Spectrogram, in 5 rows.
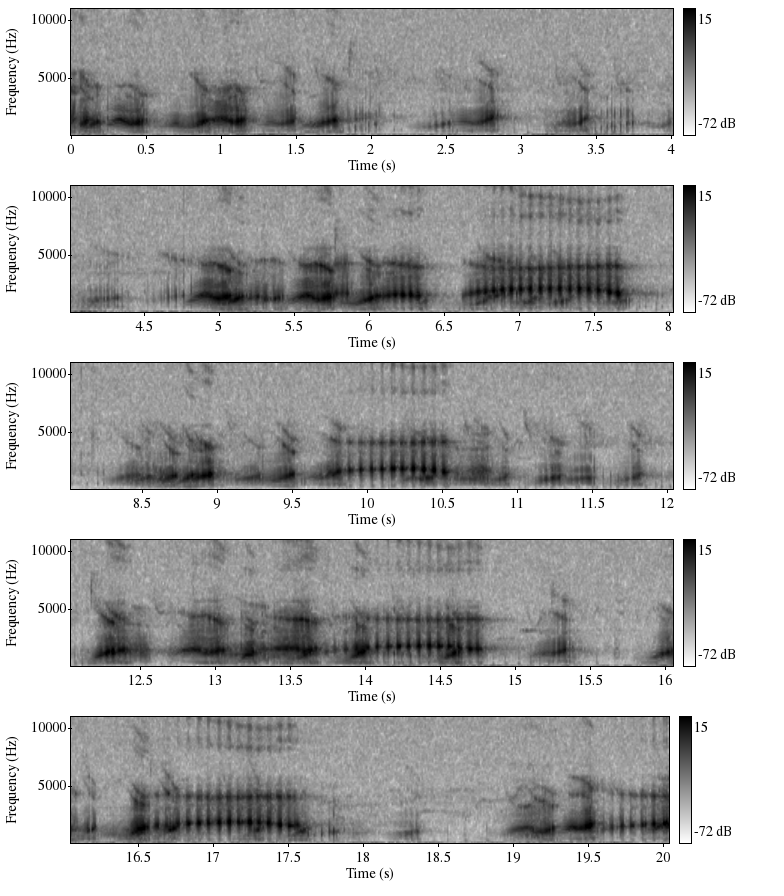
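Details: Loud chorus of wild frogs around a pond deep in a forest, recorded on iPhone 14 Pro with Shure MV88+: dense overlapping pulsed croaks in rhythmic bursts, with a brief lull near the middle, no other sounds.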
